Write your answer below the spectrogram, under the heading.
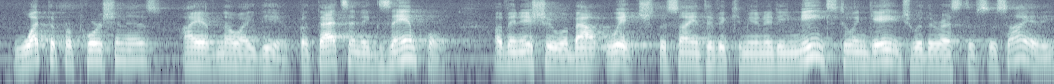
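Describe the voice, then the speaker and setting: Audible room echo surrounds a man of medium pitch speaking at a moderate pace in an American accent. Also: ordinary pitch variation. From US Northeast (Philadelphia). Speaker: scientific organization chief executive. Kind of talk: Q&A after a public lecture.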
